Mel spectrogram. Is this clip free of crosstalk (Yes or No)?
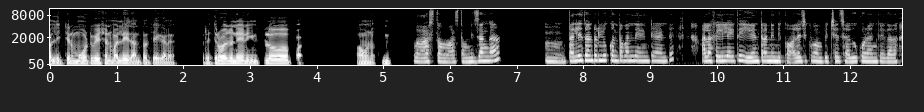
Yes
